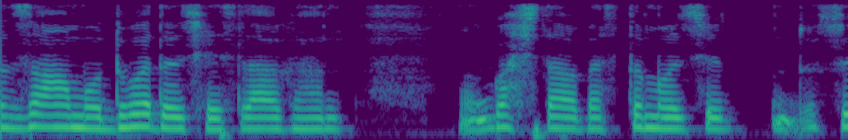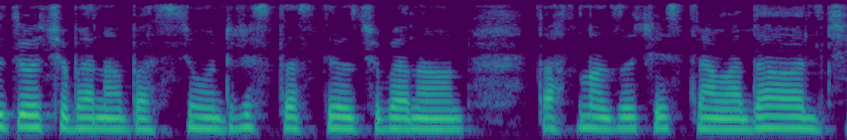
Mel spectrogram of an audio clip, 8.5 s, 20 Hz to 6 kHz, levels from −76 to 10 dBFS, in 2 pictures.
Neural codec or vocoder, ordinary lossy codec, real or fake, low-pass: none; none; real; 5.4 kHz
